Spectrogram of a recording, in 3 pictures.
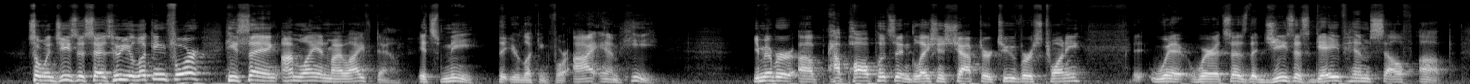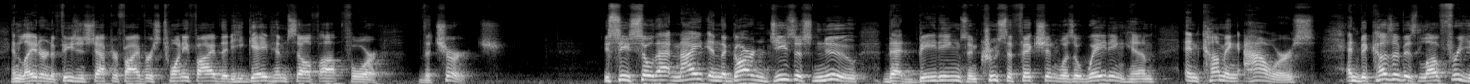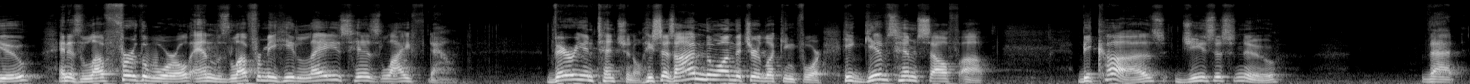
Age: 40-59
